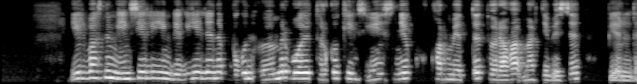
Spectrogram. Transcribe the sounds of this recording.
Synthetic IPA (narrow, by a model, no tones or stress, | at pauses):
je̞lbɑsənəɴe̞ŋse̞lɪje̞ŋb̪e̞ɡʲɪje̞le̞nɪp̚bʏɡʲɪnwɵmɪɾbo̞jət̪ʰʏɾkʲɪkʲʰe̞ŋseŋe̞sɪne̞qʰʊɾme̞t̪ːɪt̪ʰɵɾɑʁɑmæɾt̪e̞be̞sɪ | b̥e̞̰ɾɪld̪ɪ̰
